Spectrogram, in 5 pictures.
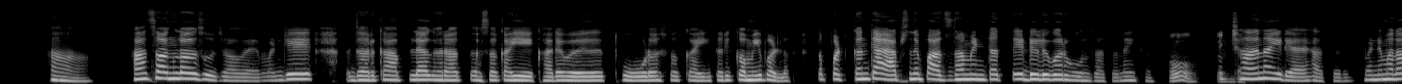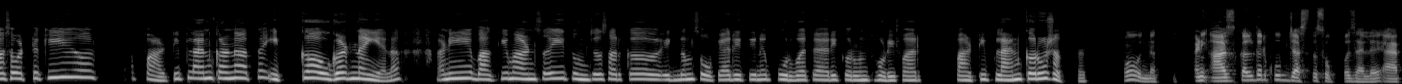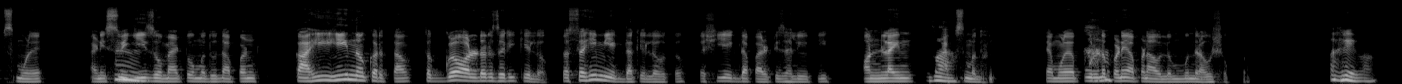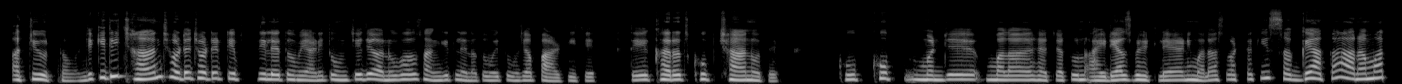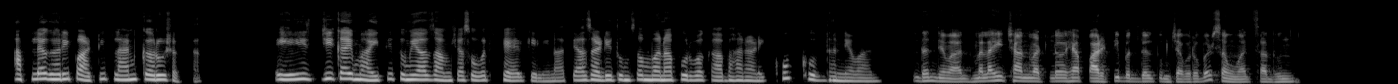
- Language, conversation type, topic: Marathi, podcast, जेव्हा पाहुण्यांसाठी जेवण वाढायचे असते, तेव्हा तुम्ही उत्तम यजमान कसे बनता?
- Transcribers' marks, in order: in Hindi: "सुझाव"; tapping; in English: "आयडिया"; other background noise; chuckle; in English: "आयडियाज"; in English: "शेअर"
